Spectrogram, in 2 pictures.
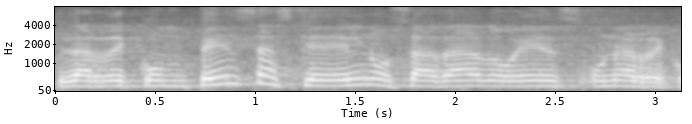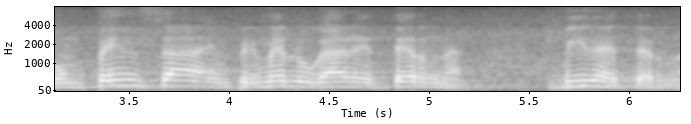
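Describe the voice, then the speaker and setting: Here a man speaks slowly-ish, at a fairly slow pace, with a high pitch. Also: ordinary pitch variation. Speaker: pastor. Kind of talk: sermon.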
